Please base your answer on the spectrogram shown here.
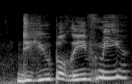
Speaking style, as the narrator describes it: I cried

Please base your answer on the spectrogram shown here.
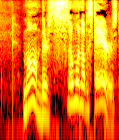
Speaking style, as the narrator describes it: I cried

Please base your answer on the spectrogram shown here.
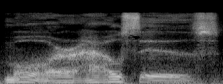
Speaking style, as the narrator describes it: one of the pumpkin heads whispered

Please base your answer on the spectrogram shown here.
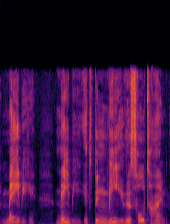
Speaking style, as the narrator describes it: I cried excitedly

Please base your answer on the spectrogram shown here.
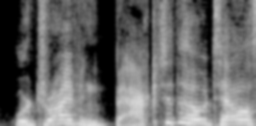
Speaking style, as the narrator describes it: Sari asked, her voice revealing a surprise

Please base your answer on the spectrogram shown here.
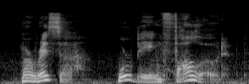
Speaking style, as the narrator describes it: I whispered

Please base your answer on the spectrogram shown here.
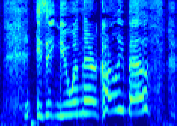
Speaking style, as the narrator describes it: Steve let out a tense laugh

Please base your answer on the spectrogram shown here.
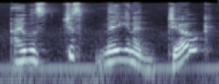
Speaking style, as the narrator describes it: I stammered

